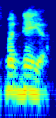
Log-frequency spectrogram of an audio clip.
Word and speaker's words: Manaea: And that's how I pronounce Manaea. You cannot have and I from the same letter, the same name. It's Manaea.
